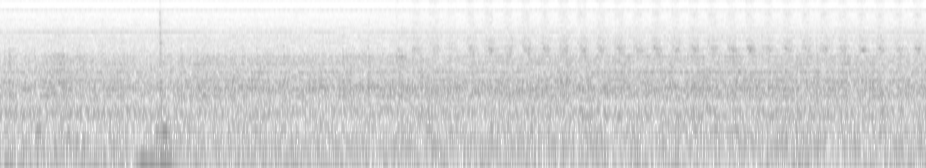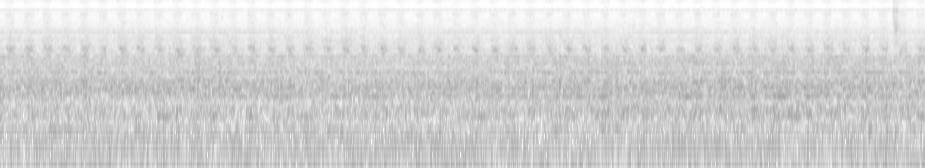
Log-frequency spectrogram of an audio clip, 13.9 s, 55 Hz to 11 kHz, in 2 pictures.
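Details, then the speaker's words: Vevor MX 400 mini lathe at 450 RPM on automatic feed, with a larger-radius HSS tool and no cutting fluid: a steady hum with scraping that drops in and out. It is an intermittent cut on a shallow pass, so another pass is planned. "Sounds like intermittent cut, so it's a pretty shallow cut, so I'm going to take another one after this so we have a solid feed."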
